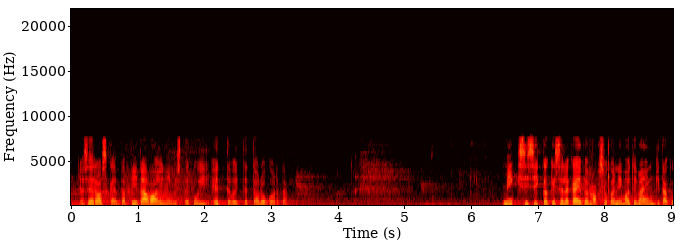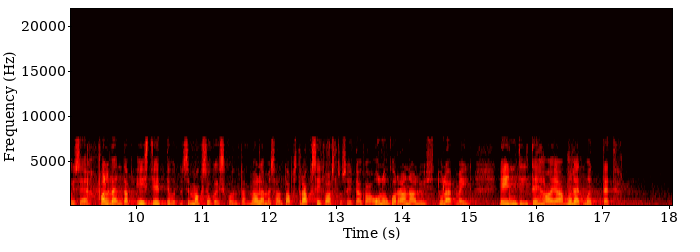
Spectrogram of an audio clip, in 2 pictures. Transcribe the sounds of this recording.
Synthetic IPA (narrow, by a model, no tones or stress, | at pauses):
jɑse̞ːɾɑske̞nd̪̥ɑb̥niːt̪ɑvɑinime̞st̪e̞kuje̞t̪ːe̞vɤt̪ˑjet̪ːˑe̞o̞luko̞rd̪̥ɑ | miksisikːˑɑɡise̞lːe̞kæjb̥e̞mɑksuɡ̥ɑniːmo̞d̪̥imæŋɡ̥id̪̥ɑkujse̞ːhɑlve̞nd̪̥ɑb̥e̞ːst̪ie̞t̪ːe̞vɤt̪ːˑesemɑksuke̞sko̞nd̪̥ɑme̞o̞le̞mesɑːnud̪̥ɑb̥st̪rɑk̚t̪se̞jd̪̥vɑst̪use̞jd̪̥ɑɡ̥ɑo̞luko̞rːɑɑnɑlyːsi̥t̪uleb̥me̞jle̞nd̪̥ilt̪e̞ɦɑjɑmɤned̪̥mɤt̪ːe̞d̪̥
